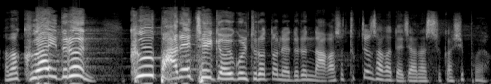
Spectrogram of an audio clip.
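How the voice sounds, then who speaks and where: A young woman from North Korea giving a lively testimony sermon at a church youth service, scolding and acting out conversations. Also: fairly high pitch, quick pace, long reverb tail. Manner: animated, scolding, acts out dialogue. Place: church hall.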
